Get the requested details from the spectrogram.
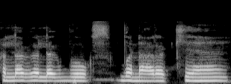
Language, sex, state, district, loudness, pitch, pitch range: Hindi, male, Uttar Pradesh, Saharanpur, -13 LUFS, 170 Hz, 170-180 Hz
